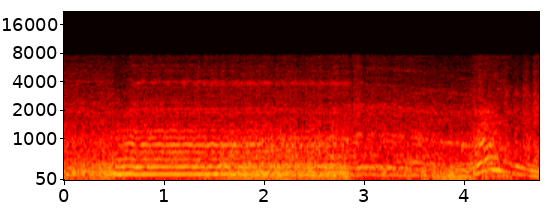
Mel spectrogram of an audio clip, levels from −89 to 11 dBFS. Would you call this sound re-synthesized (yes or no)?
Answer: yes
